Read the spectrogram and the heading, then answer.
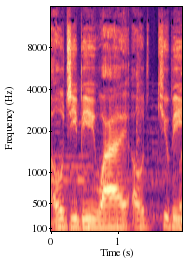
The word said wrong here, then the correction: OB-GYN: O-G-B-Y-N? – Yeah. – Yeah. – Sorry, what did you call it? – O-B-G-Y-N.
